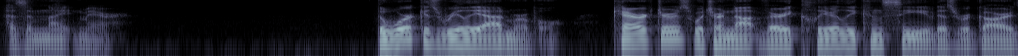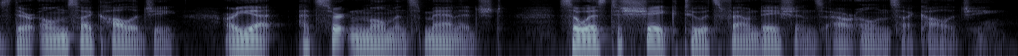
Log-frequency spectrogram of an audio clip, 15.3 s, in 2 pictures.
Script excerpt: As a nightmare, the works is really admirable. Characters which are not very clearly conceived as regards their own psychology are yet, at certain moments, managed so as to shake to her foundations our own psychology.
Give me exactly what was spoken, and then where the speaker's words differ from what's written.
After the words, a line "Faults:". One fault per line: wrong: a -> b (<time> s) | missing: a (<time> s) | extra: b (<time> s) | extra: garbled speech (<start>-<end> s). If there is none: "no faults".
As a nightmare, the work is really admirable. Characters which are not very clearly conceived as regards their own psychology are yet, at certain moments, managed so as to shake to its foundations our own psychology.
Faults:
wrong: works -> work (2.9 s)
wrong: her -> its (12.9 s)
